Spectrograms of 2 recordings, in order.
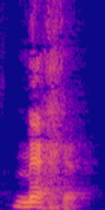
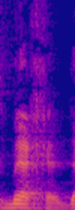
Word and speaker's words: Mejer: So Mejer. – Mejer. – The right. – Phonetically accurate is Mejer. That's true in Hebrew as it is in Spanish. It's a guttural sound.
